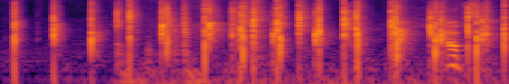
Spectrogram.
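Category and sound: crowd, people clapping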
